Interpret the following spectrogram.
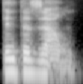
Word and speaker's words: Tentação: Si le toca portugués, pues lo dice como Tentazaun.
